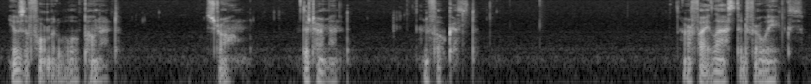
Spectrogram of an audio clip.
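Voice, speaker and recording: Man playing a very deep, gravelly demon king. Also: a little mellow, heavily acted. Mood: reflective. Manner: measured, soothing, deliberate, breathy near-whisper delivery. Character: noble, calm demon king, gentle and conciliatory. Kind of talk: ASMR roleplay, soft dramatic acting.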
